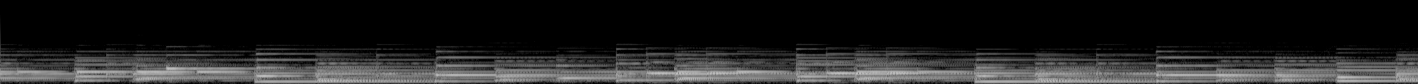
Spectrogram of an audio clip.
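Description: Background piano music: a slow, even run of struck notes over a low bass line.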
